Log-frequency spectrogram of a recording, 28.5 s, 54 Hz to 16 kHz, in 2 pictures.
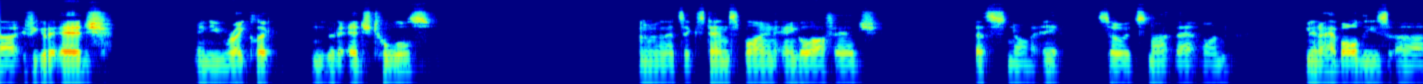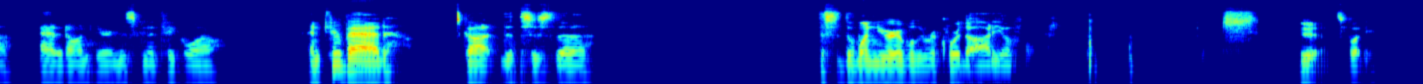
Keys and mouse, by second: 0.4 click, 0.9 middle click.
